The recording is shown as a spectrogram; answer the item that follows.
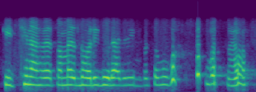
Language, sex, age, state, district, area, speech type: Odia, female, 30-45, Odisha, Sambalpur, rural, conversation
